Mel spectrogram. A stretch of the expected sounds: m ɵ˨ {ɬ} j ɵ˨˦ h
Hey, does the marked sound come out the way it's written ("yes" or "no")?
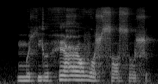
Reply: yes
